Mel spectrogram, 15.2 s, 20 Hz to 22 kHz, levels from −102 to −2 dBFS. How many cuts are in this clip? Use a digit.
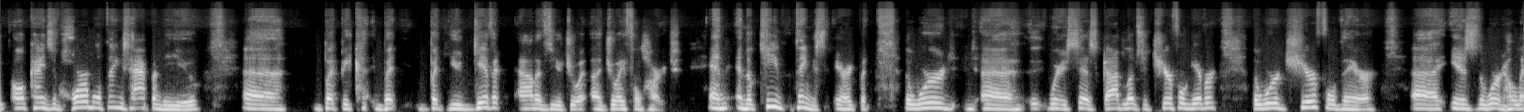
1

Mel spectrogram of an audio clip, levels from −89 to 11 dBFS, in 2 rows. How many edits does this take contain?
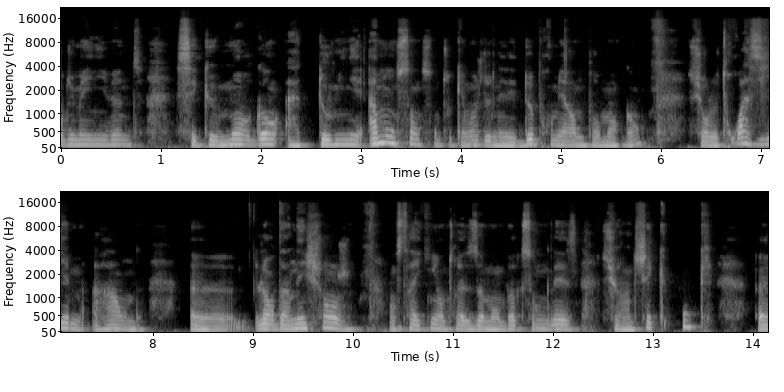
0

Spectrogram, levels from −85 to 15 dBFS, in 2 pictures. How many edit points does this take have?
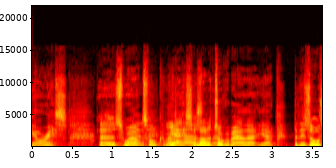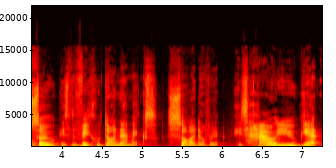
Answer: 2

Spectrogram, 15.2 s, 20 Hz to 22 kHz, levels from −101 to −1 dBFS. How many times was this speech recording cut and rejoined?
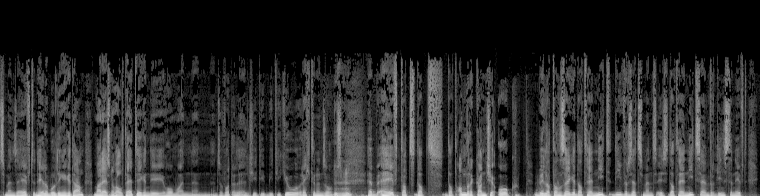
0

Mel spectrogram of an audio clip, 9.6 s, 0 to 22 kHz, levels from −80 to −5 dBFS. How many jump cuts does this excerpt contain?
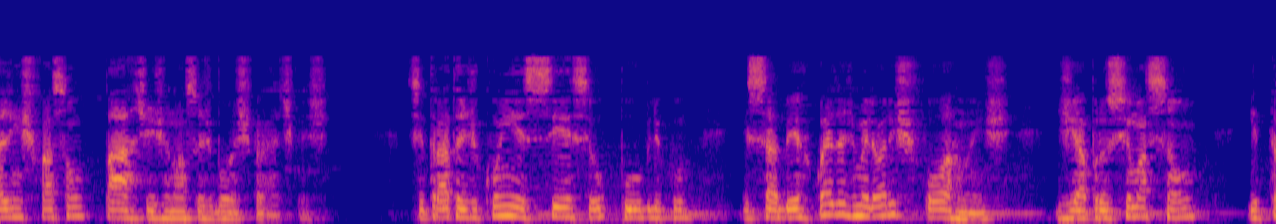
1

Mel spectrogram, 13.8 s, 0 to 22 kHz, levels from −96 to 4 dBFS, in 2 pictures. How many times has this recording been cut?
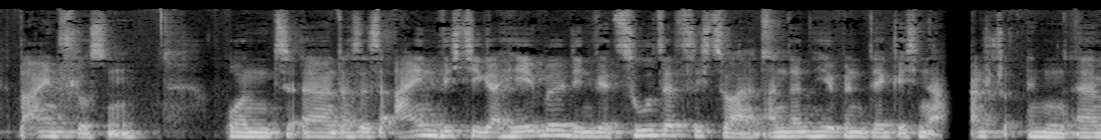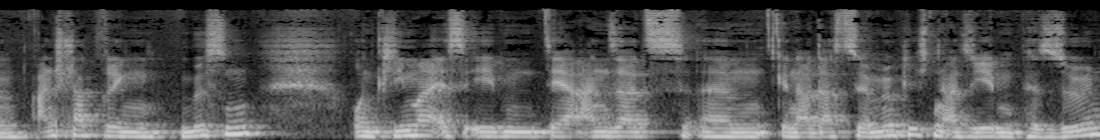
0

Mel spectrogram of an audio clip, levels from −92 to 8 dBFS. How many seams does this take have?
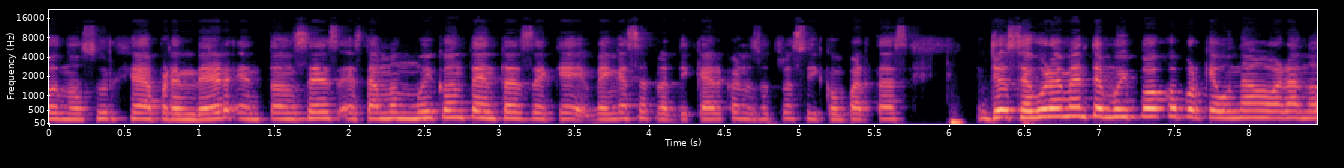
1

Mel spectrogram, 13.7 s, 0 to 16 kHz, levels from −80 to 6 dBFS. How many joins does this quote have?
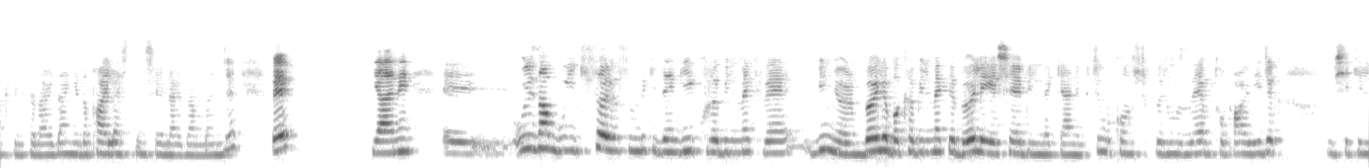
0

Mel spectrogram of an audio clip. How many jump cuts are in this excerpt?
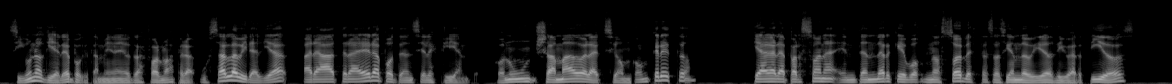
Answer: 1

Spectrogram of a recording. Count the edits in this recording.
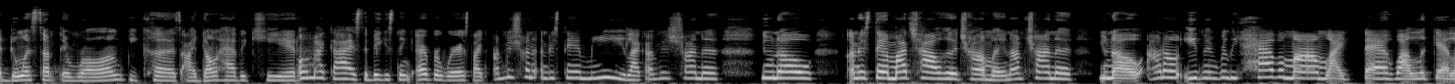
1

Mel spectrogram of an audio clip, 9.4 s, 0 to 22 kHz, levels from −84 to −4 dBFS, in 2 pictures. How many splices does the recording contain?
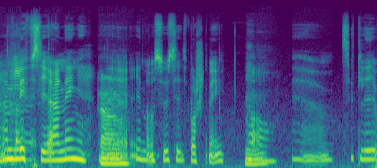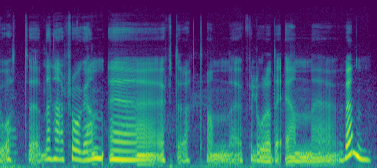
1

